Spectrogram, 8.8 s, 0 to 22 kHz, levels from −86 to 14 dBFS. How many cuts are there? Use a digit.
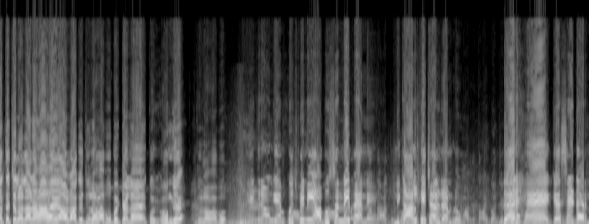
1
